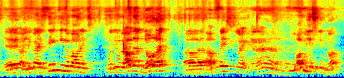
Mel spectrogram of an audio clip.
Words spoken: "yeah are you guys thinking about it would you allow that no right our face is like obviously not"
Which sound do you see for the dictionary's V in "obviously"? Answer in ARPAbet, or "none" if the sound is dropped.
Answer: none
